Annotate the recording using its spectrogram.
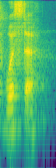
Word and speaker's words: Worcester: Because there's Worcester, Massachusetts, and that's how you say it. – And it's spelled Worcestershire? – It's spelled Worcester. But it's Worcester. There's no R.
